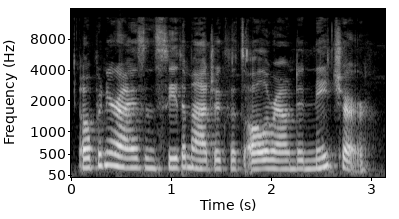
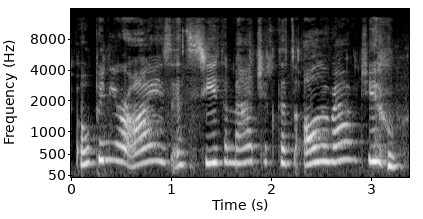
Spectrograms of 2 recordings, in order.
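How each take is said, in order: First: Said in the usual way. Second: High, swooping theatrical voice; hammed-up mystical urging; dramatic proclamation. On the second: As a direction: proclaim it grandly, high and playful. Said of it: "I'm hearing Grandmother Willow from Pocahontas".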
